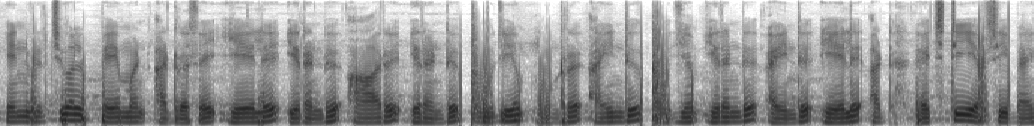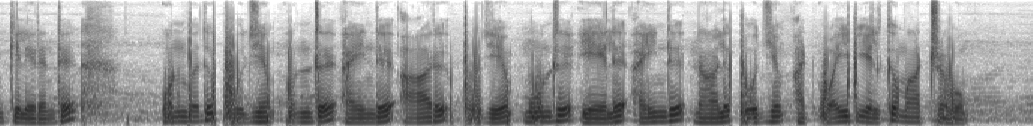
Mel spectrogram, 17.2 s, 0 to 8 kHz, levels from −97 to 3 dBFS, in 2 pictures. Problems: none marked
